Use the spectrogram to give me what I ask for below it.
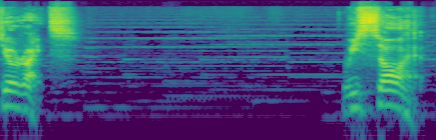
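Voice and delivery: ordinary delivery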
